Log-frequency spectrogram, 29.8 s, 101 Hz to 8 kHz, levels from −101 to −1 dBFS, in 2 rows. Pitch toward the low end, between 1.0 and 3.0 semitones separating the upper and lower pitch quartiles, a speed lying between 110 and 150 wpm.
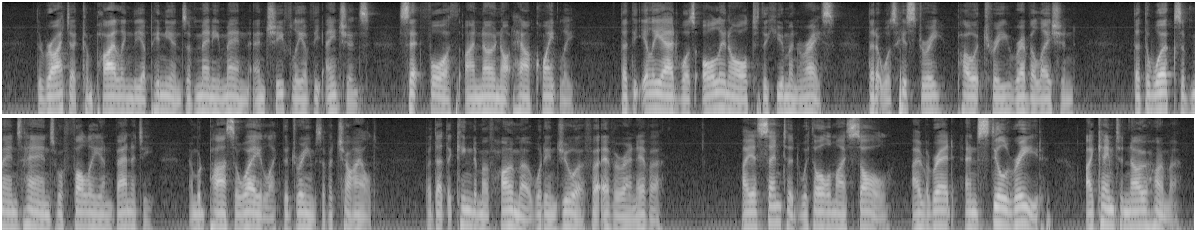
No: very low, 95 Hz; narrow, 2.4 semitones; average, 170 wpm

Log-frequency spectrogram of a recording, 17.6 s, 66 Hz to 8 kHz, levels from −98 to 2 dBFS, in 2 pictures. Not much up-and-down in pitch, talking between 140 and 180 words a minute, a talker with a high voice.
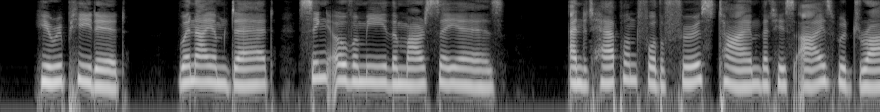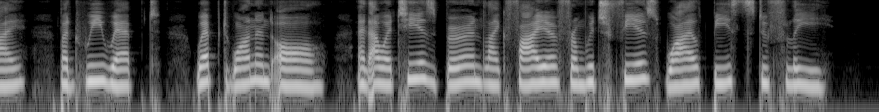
Yes: narrow, 2.1 semitones; average, 145 wpm; high, 220 Hz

